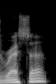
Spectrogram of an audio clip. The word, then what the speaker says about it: Ressa: intercepts announcement of Resa her name is ressa by the way Marissa Resa I guess is how you say it her appointment to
